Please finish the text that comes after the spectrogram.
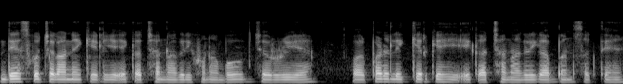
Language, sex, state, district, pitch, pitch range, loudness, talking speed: Hindi, male, Chhattisgarh, Kabirdham, 115 Hz, 110-120 Hz, -19 LUFS, 230 wpm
